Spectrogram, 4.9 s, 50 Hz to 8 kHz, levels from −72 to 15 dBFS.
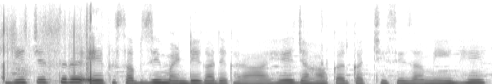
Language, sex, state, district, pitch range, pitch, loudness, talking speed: Hindi, female, Madhya Pradesh, Bhopal, 195-235 Hz, 205 Hz, -24 LUFS, 185 wpm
